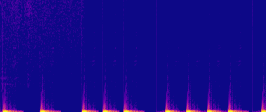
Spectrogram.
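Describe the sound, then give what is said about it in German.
A steady, muffled heartbeat picked up by a microphone held against a person's neck artery to take their pulse, low thumping pulses repeating in quick regular succession, about three per second, heavy and bassy with no talking. “Ich, ich halte mal kurz das Mikrofon an deiner Halsschlagader.”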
